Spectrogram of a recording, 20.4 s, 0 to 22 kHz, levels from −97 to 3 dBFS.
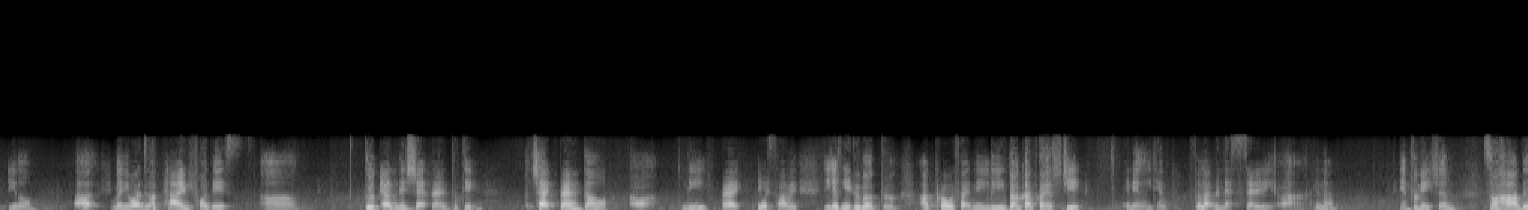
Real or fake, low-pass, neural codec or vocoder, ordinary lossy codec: fake; none; codec, 16 kHz, 0.5 kbps, X-Codec, HuBERT features, trained on general audio; none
